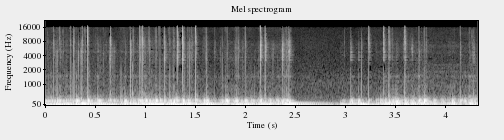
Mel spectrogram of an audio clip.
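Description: Both hands scratch the hollow woven metal mesh grille of a Blue Yeti-style USB microphone with long almond-shaped acrylic nails. The result is a dense, close, low rumbling scrape studded with bright clicky ticks. It briefly thins to a low steady hum before the scratching picks up again.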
